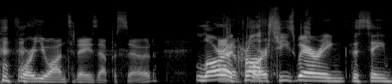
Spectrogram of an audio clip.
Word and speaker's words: Lara: Yeah, although her name's not Laura. So let's start with that sin Laura, that you that's just committed. Laura. I was pronouncing it in like the British inflection, not Lara. Okay, well then you need to have a whole British accent in the whole sentence, or it just sounds like you're mispronouncing her name.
